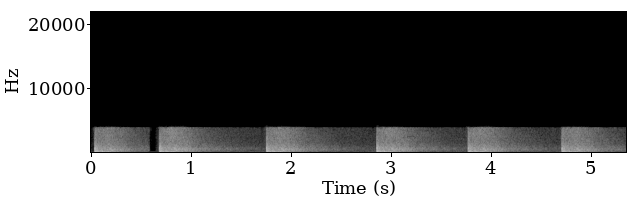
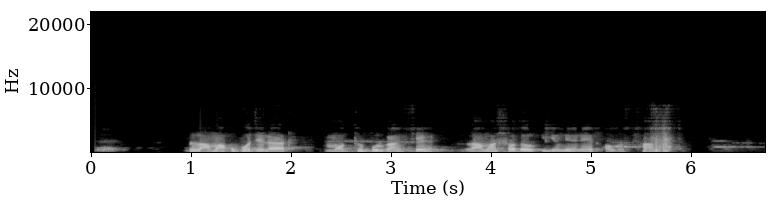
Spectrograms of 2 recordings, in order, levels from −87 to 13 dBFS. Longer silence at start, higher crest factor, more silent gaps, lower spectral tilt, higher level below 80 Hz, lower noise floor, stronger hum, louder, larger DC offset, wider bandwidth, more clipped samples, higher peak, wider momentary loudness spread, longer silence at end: about the same, 0.05 s vs 0.05 s; first, 24 dB vs 18 dB; neither; second, -4.5 dB/octave vs -9.5 dB/octave; first, -48 dBFS vs -62 dBFS; second, -46 dBFS vs -75 dBFS; neither; second, -25 LUFS vs -18 LUFS; neither; second, 4.2 kHz vs 5.2 kHz; neither; about the same, -2 dBFS vs -2 dBFS; first, 18 LU vs 9 LU; second, 0 s vs 0.3 s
